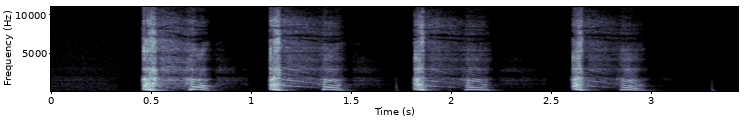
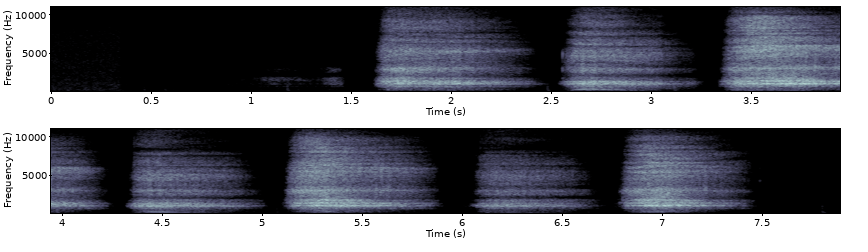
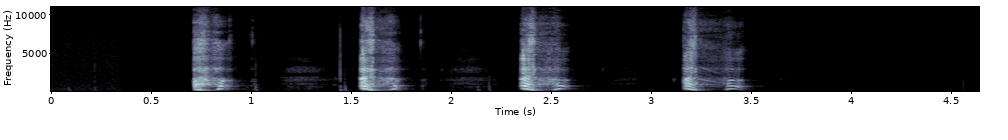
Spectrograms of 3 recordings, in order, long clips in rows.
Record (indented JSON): {
  "three_cough_length": "3.4 s",
  "three_cough_amplitude": 26027,
  "three_cough_signal_mean_std_ratio": 0.34,
  "exhalation_length": "7.9 s",
  "exhalation_amplitude": 14166,
  "exhalation_signal_mean_std_ratio": 0.57,
  "cough_length": "4.6 s",
  "cough_amplitude": 26027,
  "cough_signal_mean_std_ratio": 0.26,
  "survey_phase": "alpha (2021-03-01 to 2021-08-12)",
  "age": "45-64",
  "gender": "Female",
  "wearing_mask": "No",
  "symptom_none": true,
  "smoker_status": "Never smoked",
  "respiratory_condition_asthma": false,
  "respiratory_condition_other": false,
  "recruitment_source": "REACT",
  "submission_delay": "1 day",
  "covid_test_result": "Negative",
  "covid_test_method": "RT-qPCR"
}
